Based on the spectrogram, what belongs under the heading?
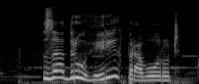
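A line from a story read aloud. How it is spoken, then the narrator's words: Plain. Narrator (Ukrainian): відповів Пітер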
